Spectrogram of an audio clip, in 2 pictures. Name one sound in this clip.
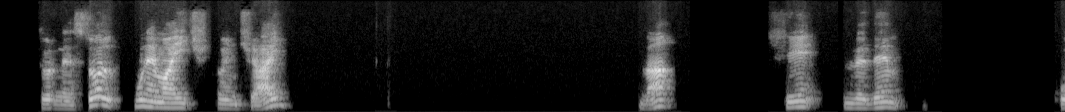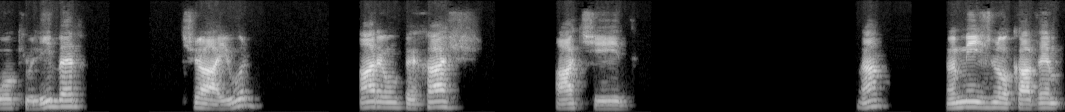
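A middle-aged man speaks calmly through a microphone in an online call, with pauses.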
